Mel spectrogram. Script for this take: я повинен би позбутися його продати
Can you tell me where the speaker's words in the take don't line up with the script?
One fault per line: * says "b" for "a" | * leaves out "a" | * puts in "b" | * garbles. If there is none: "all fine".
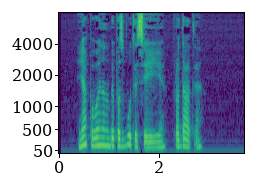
* says "її" for "його"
